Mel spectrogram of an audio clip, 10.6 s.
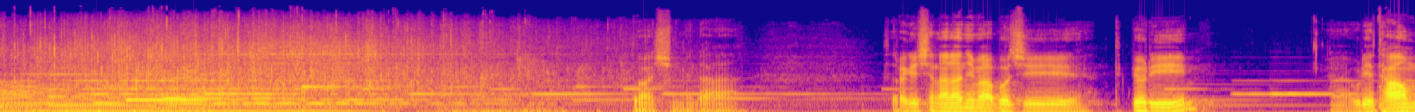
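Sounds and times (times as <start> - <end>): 
audience applause: 0.0 - 5.6
speech: 4.8 - 5.6, 6.7 - 9.1, 10.0 - 10.6.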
